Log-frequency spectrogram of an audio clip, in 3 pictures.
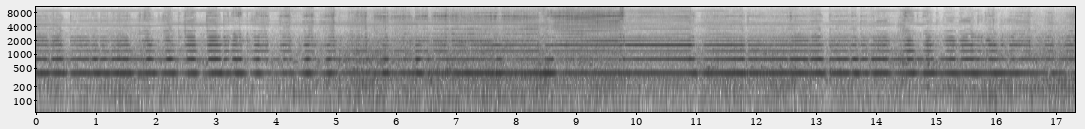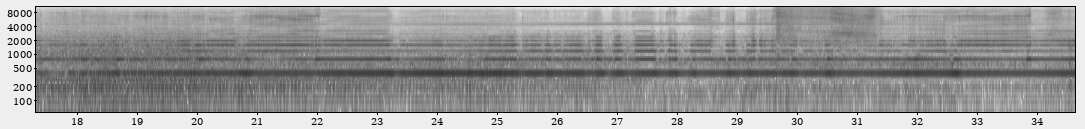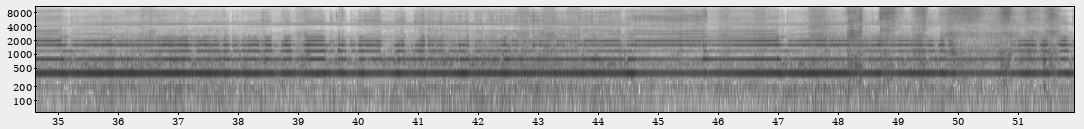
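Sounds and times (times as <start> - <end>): wood lathe whine: 0.0 - 51.9
burst of hiss: 29.6 - 31.4, 47.5 - 51.7
cutting wood noise: 41.8 - 51.9.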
